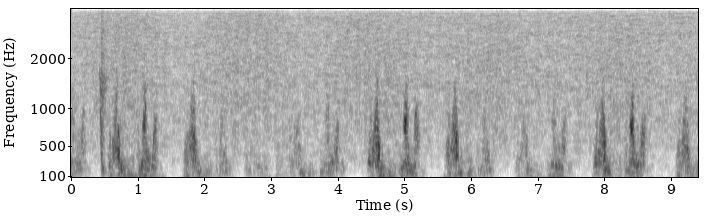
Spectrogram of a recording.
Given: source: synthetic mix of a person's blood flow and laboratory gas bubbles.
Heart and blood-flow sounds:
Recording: Doppler ultrasound of blood flow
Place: precordium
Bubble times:
0.41-0.56 s: bubbles
From the record:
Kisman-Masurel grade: 222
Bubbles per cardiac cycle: several, 3 to 8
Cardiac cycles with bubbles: 10 to 50%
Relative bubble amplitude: moderate (0.250 to 0.450)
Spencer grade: 2 (many but less than half of the cardiac periods contain bubble signals, singularly or in groups)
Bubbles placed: only in the low amplitude regions of the cardiac cycle

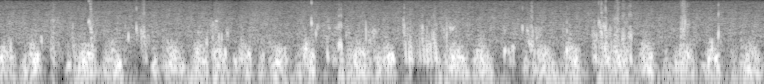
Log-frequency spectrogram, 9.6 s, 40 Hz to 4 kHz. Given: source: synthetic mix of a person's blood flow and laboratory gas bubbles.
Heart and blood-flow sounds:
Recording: Doppler ultrasound of blood flow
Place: precordium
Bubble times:
0.10-0.17 s: bubbles
0.48-0.57 s: bubbles
0.62-0.80 s: bubbles
0.89-0.96 s: bubbles
1.09-1.23 s: bubbles
1.55-1.65 s: bubbles
1.68-1.89 s: bubbles
2.56-2.87 s: bubbles
2.91-2.99 s: bubbles
3.09-3.15 s: bubbles
3.87-4.01 s: bubbles
4.04-4.75 s: bubbles
5.00-5.87 s: bubbles
5.97-6.06 s: bubbles
6.28-6.45 s: bubbles
6.50-6.82 s: bubbles
7.06-7.13 s: bubbles
7.38-7.93 s: bubbles
8.49-8.63 s: bubbles
8.87-9.04 s: bubbles
From the record:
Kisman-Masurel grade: 233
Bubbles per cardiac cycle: several, 3 to 8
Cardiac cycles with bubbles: 50 to 99%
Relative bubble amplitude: loud (0.450 to 0.775)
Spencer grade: 3 (all of the cardiac periods contain showers or single bubble signals, but not dominating or overriding the cardiac motion signals)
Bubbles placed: anywhere in the cardiac cycle

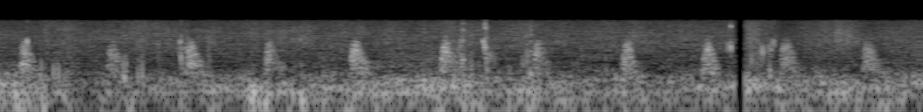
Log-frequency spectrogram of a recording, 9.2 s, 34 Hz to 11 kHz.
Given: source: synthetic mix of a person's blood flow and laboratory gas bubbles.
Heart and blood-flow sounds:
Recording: Doppler ultrasound of blood flow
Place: subclavian vein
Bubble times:
0.28-0.35 s: bubbles
0.43-0.50 s: bubbles
0.55-0.80 s: bubbles
1.23-1.35 s: bubbles
1.38-1.51 s: bubbles
1.80-1.92 s: bubbles
4.46-4.81 s: bubbles
4.86-5.01 s: bubbles
5.25-5.42 s: bubbles
7.28-7.39 s: bubbles
7.52-7.80 s: bubbles
From the record:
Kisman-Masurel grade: 222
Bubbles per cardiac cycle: several, 3 to 8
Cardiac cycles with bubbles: 10 to 50%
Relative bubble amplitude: moderate (0.250 to 0.450)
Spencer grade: 2 (many but less than half of the cardiac periods contain bubble signals, singularly or in groups)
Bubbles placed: anywhere in the cardiac cycle

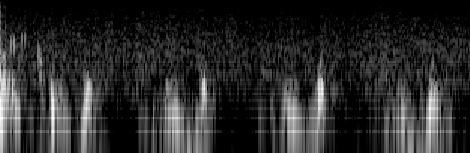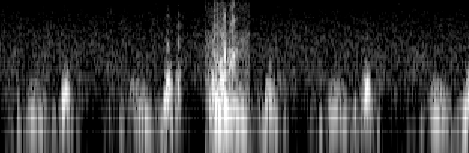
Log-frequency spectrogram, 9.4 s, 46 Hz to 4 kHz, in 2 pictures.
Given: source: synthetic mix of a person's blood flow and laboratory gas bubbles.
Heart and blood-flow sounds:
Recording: Doppler ultrasound of blood flow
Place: precordium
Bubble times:
0.00-0.26 s: bubbles
0.36-0.45 s: bubbles
0.48-0.57 s: bubbles
6.43-6.53 s: bubbles
6.75-7.21 s: bubbles
From the record:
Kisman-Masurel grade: 223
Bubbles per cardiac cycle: several, 3 to 8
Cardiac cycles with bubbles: 10 to 50%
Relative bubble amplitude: loud (0.450 to 0.775)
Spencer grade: 2 (many but less than half of the cardiac periods contain bubble signals, singularly or in groups)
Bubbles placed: only in the low amplitude regions of the cardiac cycle

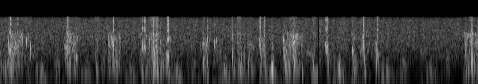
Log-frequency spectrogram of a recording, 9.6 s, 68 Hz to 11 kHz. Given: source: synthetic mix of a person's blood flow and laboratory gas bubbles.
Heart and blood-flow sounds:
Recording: Doppler ultrasound of blood flow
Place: precordium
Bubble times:
0.00-0.65 s: bubbles
1.25-1.57 s: bubbles
1.90-1.99 s: bubbles
2.15-2.42 s: bubbles
2.78-3.43 s: bubbles
4.04-4.20 s: bubbles
4.25-4.37 s: bubbles
4.61-5.10 s: bubbles
5.17-5.33 s: bubbles
5.63-6.09 s: bubbles
6.23-6.32 s: bubbles
6.48-6.60 s: bubbles
7.02-7.13 s: bubbles
7.18-7.40 s: bubbles
7.50-7.61 s: bubbles
9.26-9.58 s: bubbles
From the record:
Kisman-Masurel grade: 232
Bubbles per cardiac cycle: several, 3 to 8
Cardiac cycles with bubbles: 50 to 99%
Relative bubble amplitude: moderate (0.250 to 0.450)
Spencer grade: 3 (all of the cardiac periods contain showers or single bubble signals, but not dominating or overriding the cardiac motion signals)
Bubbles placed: only in the low amplitude regions of the cardiac cycle

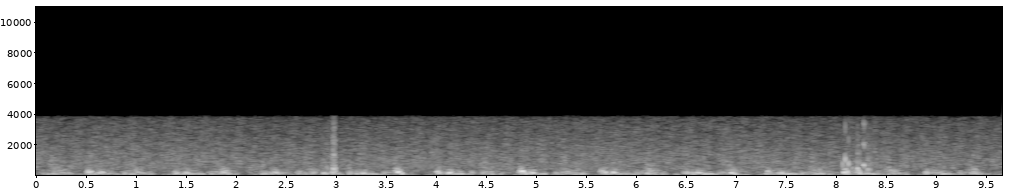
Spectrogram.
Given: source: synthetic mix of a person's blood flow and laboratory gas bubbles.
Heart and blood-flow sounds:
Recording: Doppler ultrasound of blood flow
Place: precordium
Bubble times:
2.84-3.04 s: bubbles
8.04-8.36 s: bubbles
From the record:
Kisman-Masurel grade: 122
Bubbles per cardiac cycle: 1 to 2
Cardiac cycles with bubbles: 10 to 50%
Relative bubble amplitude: moderate (0.250 to 0.450)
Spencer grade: 2 (many but less than half of the cardiac periods contain bubble signals, singularly or in groups)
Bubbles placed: anywhere in the cardiac cycle

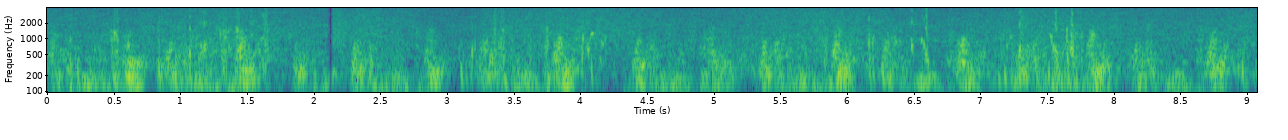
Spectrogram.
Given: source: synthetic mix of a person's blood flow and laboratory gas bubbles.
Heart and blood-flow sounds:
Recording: Doppler ultrasound of blood flow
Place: precordium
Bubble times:
0.07-0.64 s: bubbles
0.80-0.91 s: bubbles
0.98-1.69 s: bubbles
3.07-3.71 s: bubbles
3.94-4.21 s: bubbles
6.11-6.67 s: bubbles
7.10-7.80 s: bubbles
8.93-9.03 s: bubbles
From the record:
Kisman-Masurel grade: 232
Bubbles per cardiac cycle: several, 3 to 8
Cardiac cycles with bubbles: 50 to 99%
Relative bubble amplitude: moderate (0.250 to 0.450)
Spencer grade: 3 (all of the cardiac periods contain showers or single bubble signals, but not dominating or overriding the cardiac motion signals)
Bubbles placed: only in the low amplitude regions of the cardiac cycle

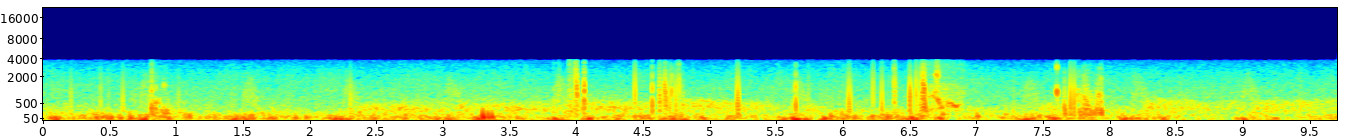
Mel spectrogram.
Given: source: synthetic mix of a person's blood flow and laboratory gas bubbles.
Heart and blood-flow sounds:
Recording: Doppler ultrasound of blood flow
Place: subclavian vein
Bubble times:
0.78-0.96 s: bubbles
6.59-6.92 s: bubbles
7.57-7.97 s: bubbles
From the record:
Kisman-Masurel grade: 122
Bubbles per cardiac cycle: 1 to 2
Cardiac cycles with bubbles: 10 to 50%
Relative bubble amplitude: moderate (0.250 to 0.450)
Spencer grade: 2 (many but less than half of the cardiac periods contain bubble signals, singularly or in groups)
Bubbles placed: anywhere in the cardiac cycle

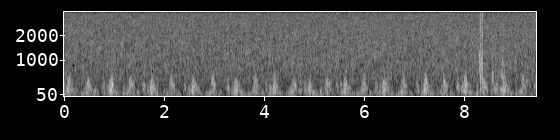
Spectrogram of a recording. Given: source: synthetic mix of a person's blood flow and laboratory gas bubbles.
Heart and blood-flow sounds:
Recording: Doppler ultrasound of blood flow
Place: precordium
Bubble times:
8.29-8.39 s: bubbles
8.53-8.85 s: bubbles
From the record:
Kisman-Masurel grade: 113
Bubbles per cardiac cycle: 1 to 2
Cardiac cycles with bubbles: 1 to 10%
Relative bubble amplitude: loud (0.450 to 0.775)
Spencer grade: 1 (occasional bubble signal discernible with the cardiac motion signal, with majority of cardiac periods free of bubbles)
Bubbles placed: anywhere in the cardiac cycle

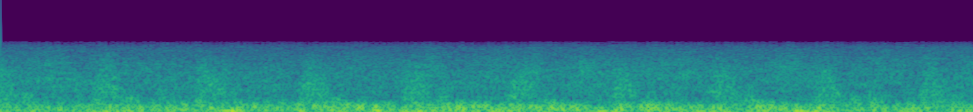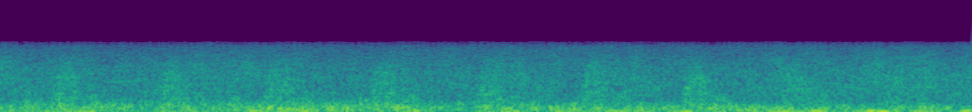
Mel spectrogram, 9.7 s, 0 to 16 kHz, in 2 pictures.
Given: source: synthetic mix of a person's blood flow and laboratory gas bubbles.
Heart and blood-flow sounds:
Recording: Doppler ultrasound of blood flow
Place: subclavian vein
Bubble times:
2.38-2.45 s: bubbles
4.31-4.45 s: bubbles
5.95-6.10 s: bubbles
6.61-6.71 s: bubbles
6.80-6.97 s: bubbles
From the record:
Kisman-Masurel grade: 121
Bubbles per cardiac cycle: 1 to 2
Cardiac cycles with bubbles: 10 to 50%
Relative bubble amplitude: barely perceptible (0.100 to 0.250)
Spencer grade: 2 (many but less than half of the cardiac periods contain bubble signals, singularly or in groups)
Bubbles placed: anywhere in the cardiac cycle

